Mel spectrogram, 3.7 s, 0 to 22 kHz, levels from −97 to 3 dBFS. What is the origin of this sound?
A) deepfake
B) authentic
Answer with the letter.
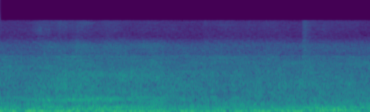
A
